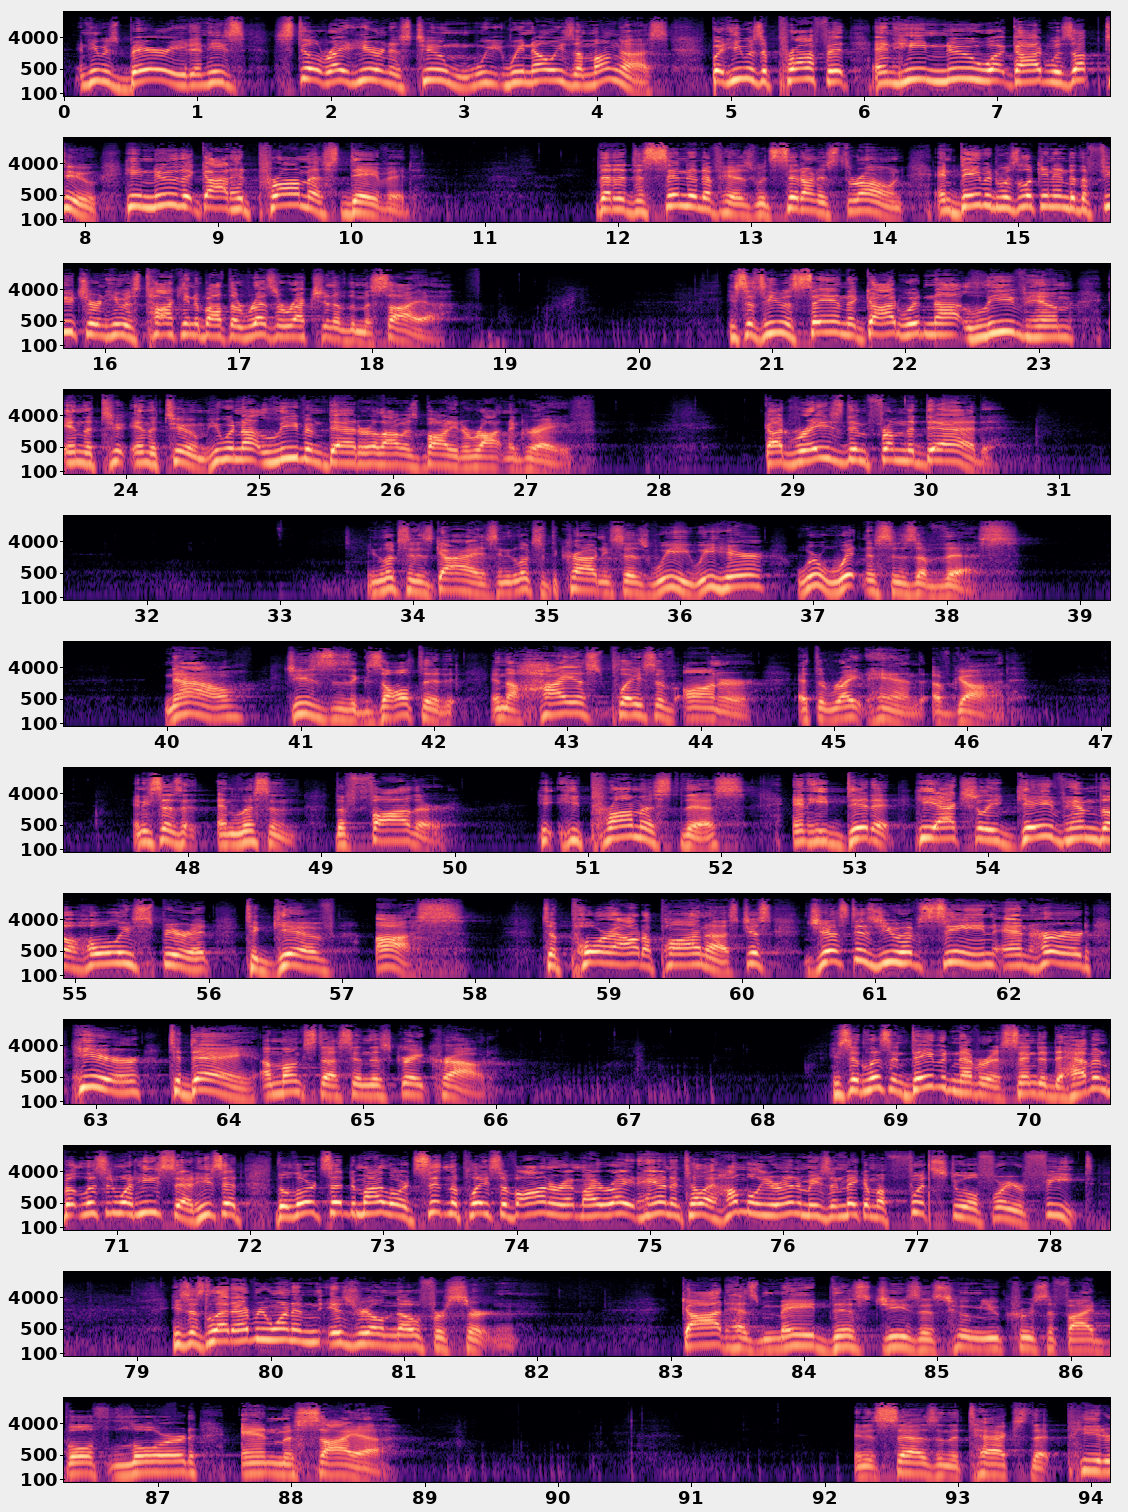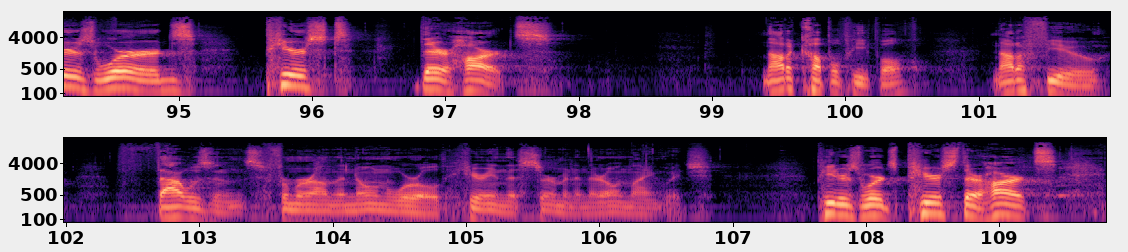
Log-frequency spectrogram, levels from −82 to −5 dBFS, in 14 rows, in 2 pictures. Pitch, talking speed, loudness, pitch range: 185 Hz, 155 wpm, -17 LUFS, 150-225 Hz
